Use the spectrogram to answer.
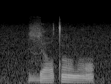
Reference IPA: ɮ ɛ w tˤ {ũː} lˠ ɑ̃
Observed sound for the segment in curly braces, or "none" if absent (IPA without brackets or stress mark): ũː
